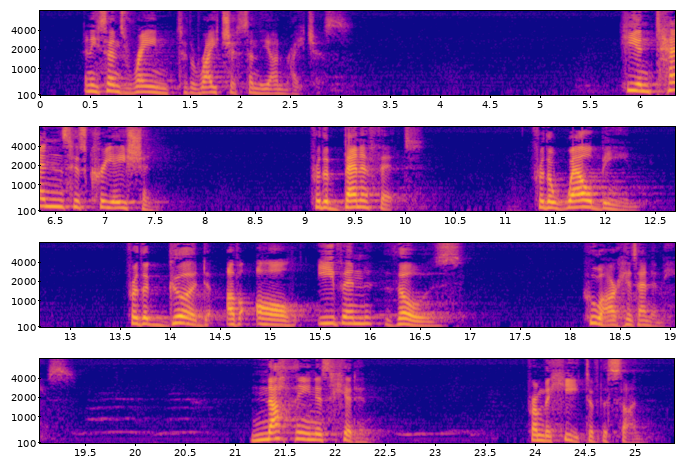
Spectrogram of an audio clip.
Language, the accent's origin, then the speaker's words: English; Minnesota, United States; also born or lived in Wisconsin / Michigan; having been born and raised in Minnesota, living in both Wisconsin and Michigan, I have a lot of people in my social network from those states.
